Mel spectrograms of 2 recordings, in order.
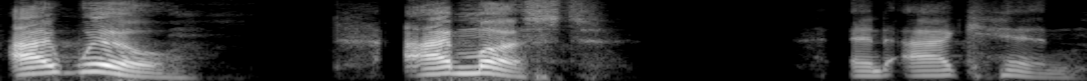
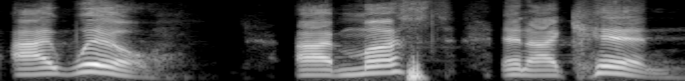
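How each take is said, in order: First: It is said in a plain, calm way. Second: It is said with strong, forceful conviction. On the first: "say it with me one more time" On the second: "say it like you mean it now"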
